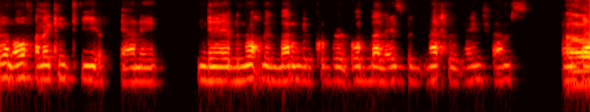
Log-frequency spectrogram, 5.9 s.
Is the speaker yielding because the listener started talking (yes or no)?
yes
